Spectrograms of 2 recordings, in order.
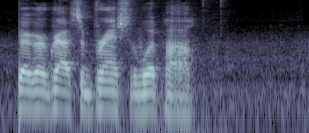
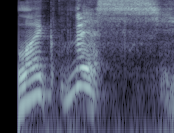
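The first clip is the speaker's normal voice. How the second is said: hissed, pitched up; 7 semitones higher than usual. Acted. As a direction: hiss it like a witch. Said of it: "you hiss".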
